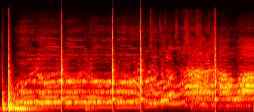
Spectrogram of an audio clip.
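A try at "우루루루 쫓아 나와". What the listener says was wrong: 우루루루 네 번은 가야지 우루루루 루거루 이렇게 가시다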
